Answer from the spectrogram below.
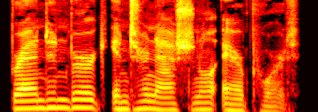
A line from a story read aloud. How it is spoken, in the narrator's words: Amy answered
